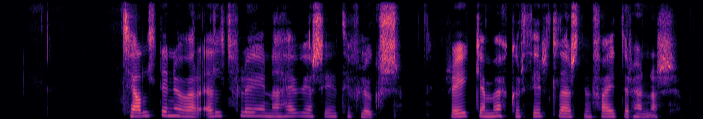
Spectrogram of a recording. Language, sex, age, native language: Icelandic, female, 30-39, Icelandic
